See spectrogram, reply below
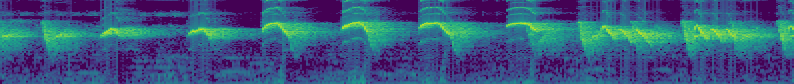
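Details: Javan bush lark in breeding condition, eager to mate, singing a run of loud high rising chirps, each note sweeping upward, repeated a little over twice a second, with a faint low hum beneath.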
